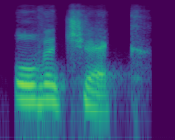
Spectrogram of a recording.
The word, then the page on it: overcheck: Indian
